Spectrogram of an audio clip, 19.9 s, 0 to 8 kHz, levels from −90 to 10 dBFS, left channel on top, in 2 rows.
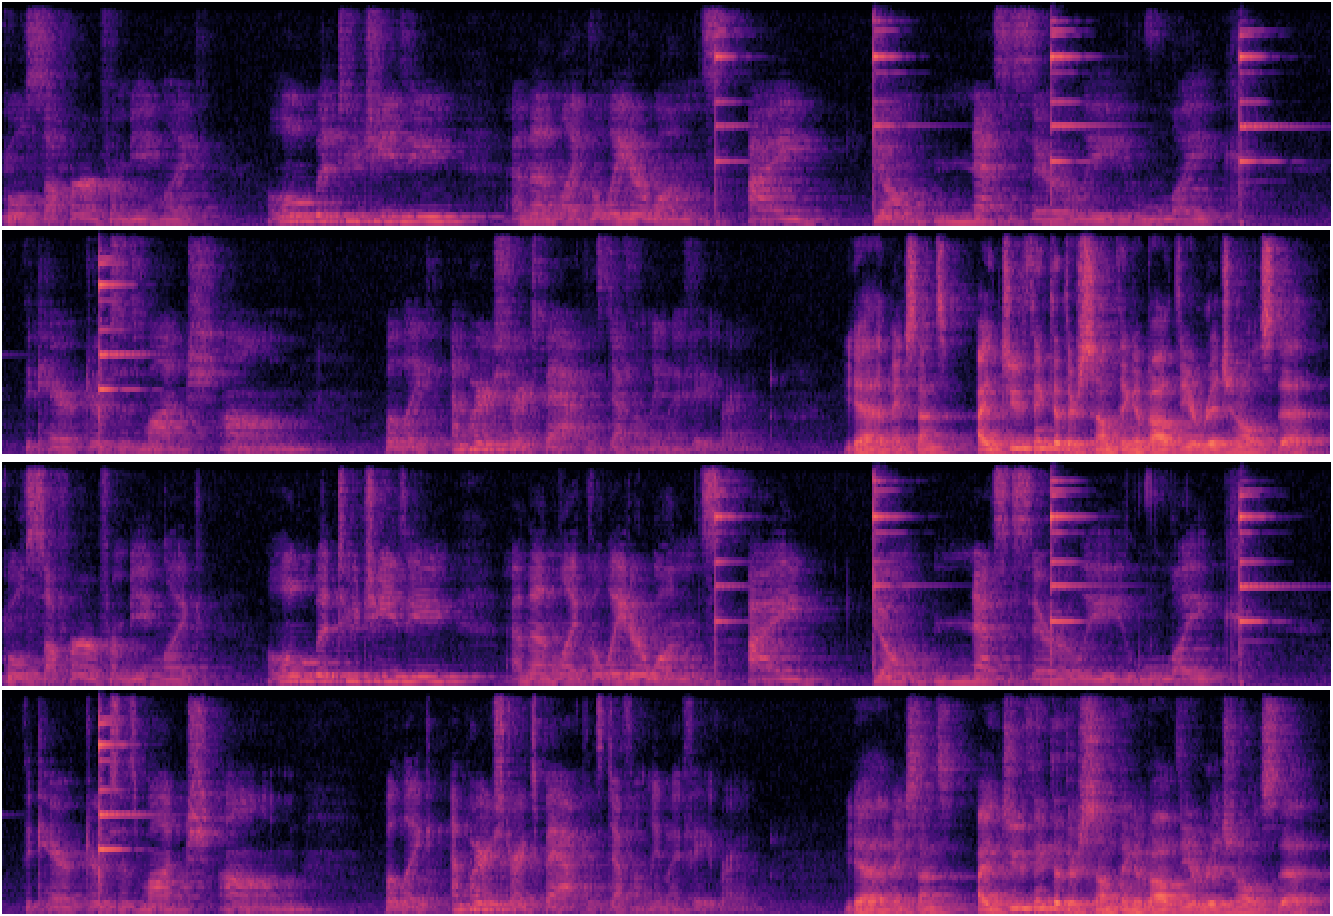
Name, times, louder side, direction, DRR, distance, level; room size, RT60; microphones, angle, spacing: voice 1, 0.0-1.4 2.0-3.4 3.8-6.1 6.5-9.3 10.1-12.2 12.8-15.6, right 1 dB, 35° right, 2 dB, 2.0 m, -35 dB
Hammer, 5.3-5.6 6.5-6.8 7.9-8.2 9.3-9.7 10.7-11.1, right 1 dB, 10° right, 0.6 m, -28 dB
voice 2, 16.3-19.8, left 2 dB, 50° left, 2 dB, 2.0 m, -25 dB
14.0 x 8.2 x 7.8 m, 1.1 s
head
